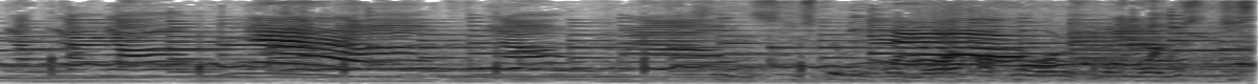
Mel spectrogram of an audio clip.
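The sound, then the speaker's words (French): A human voice imitates a cat, producing a string of drawn-out, wavering meows, loud, with a second voice and some background chatter overlapping. “Il miaule bien.”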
